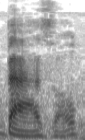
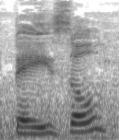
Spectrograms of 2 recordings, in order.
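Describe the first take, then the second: First: It is said in an English accent. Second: It is said in an American accent.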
